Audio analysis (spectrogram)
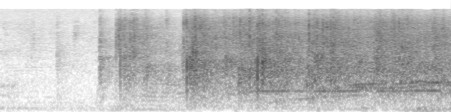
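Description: Audience applause swells in quickly, turning from a few scattered claps into steady, dense clapping that holds at full strength to the end.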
